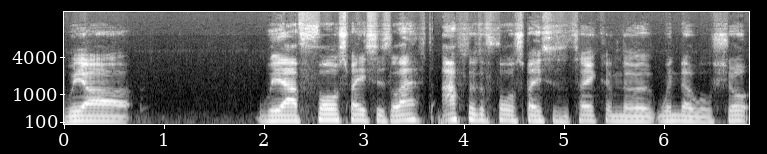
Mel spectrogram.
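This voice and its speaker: A man speaks at a fairly slow pace in a northwest English accent, his pitch medium. His tone is dark and mellow, with fairly even intonation. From northwest England. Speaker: strength and conditioning coach. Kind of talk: livestream chat. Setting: outdoors outside a gym. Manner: casual, repetitive.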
